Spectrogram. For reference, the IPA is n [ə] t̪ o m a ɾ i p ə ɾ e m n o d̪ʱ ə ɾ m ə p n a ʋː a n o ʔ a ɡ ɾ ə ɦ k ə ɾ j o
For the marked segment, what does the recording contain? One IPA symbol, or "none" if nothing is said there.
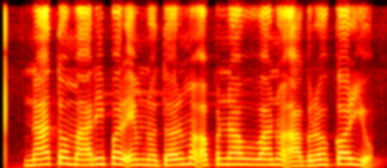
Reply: a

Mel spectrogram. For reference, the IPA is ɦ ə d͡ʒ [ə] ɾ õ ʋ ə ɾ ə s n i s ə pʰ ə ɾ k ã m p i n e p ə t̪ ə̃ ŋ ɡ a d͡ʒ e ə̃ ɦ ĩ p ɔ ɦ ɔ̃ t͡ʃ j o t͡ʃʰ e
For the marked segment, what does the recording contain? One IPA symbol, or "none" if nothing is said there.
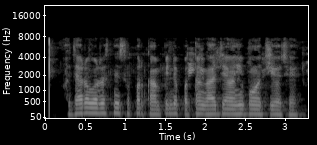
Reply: a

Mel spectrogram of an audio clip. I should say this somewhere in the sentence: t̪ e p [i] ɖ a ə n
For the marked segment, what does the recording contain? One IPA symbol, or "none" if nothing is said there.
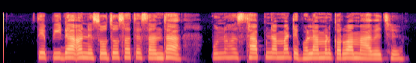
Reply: i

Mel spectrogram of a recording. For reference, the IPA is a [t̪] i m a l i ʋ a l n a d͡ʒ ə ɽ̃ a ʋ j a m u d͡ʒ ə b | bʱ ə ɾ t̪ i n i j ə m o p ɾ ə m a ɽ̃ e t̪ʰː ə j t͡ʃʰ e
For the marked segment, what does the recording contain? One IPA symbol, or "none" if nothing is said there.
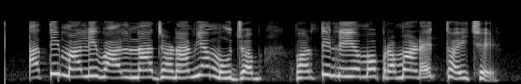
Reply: t̪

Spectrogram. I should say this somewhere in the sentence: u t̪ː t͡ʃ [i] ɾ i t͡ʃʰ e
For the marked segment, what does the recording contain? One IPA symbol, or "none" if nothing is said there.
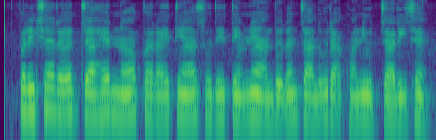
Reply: a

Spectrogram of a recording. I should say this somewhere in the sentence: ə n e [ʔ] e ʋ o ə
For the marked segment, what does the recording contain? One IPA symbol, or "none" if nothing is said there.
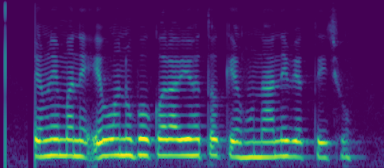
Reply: ʔ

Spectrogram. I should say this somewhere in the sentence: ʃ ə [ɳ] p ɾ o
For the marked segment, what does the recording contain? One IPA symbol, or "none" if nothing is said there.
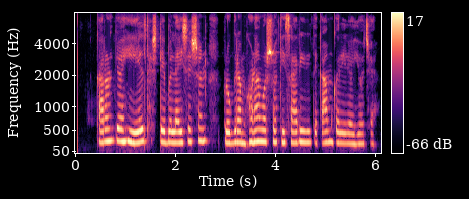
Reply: n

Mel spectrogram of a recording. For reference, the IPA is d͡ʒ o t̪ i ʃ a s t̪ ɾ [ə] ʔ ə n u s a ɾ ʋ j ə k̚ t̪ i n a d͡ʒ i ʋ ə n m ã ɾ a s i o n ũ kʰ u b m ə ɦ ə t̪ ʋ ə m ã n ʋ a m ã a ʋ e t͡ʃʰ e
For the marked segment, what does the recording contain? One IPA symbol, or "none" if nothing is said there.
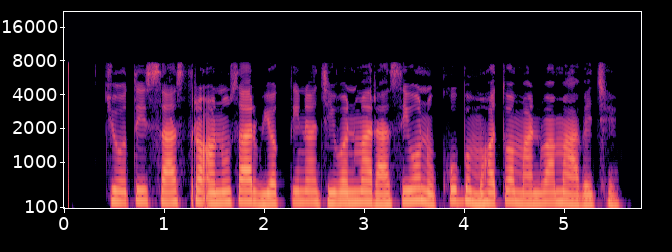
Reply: ə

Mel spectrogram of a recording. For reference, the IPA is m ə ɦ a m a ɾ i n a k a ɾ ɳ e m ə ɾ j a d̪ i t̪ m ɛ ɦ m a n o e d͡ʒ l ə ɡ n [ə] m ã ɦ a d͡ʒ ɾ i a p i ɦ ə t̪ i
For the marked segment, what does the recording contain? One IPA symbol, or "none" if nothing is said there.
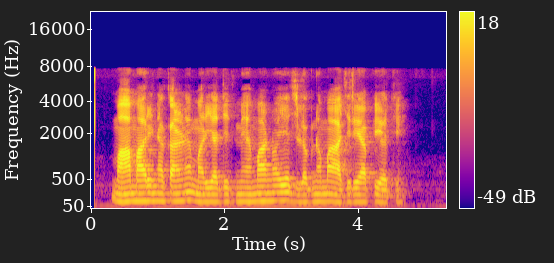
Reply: ə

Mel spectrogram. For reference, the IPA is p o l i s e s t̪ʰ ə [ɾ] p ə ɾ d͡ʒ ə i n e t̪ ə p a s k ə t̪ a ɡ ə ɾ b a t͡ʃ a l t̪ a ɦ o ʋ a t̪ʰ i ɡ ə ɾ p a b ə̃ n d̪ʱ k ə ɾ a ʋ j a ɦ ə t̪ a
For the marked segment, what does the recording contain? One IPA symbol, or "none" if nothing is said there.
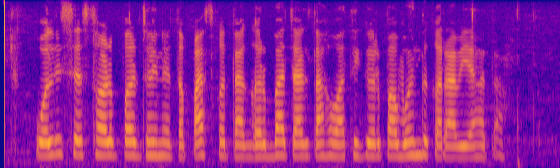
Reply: ɭ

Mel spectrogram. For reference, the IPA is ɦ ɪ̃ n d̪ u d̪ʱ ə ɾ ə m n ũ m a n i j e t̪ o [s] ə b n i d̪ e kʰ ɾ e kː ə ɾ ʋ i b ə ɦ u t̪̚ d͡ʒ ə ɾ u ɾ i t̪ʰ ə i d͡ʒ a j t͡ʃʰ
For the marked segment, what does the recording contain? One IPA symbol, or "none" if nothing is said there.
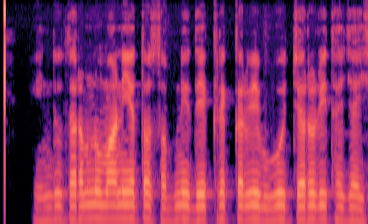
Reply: s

